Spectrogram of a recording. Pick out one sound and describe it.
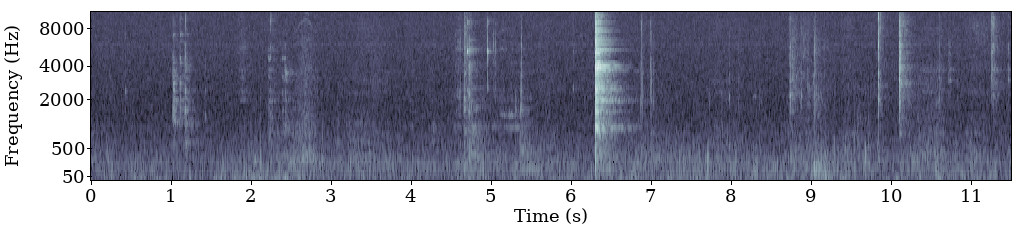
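A metal chain clinks and rattles against a frame.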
